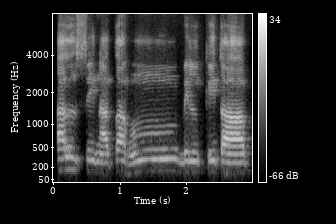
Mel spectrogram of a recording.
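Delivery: slow السنتہم, its meem held nasally into بالکتاب; tajweed recitation. Shown as a demonstration. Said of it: "ان کو one by one سب کو پڑھتا ہوں".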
